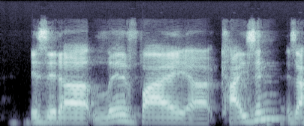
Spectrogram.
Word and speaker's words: Kaizen: Is it live by Kaizen? Is that how you pronounce it? Yeah, Kaizen.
